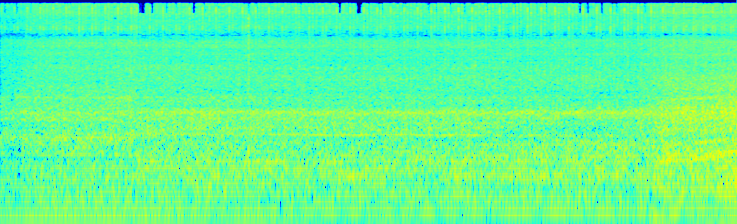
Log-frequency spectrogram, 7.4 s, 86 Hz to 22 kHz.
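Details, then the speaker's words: Chevrolet Lacetti 2007 1.8 L, cold engine, after fixing tapping intake manifold flaps, run with the valve connector on and off: even, steady idle with a soft regular beat and no tapping; works fine. "одинаково что так что так то есть отлично работает все"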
